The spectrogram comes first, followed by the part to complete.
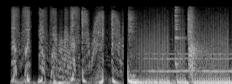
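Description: Electronic intro music opening with a quick run of DJ record scratches for about a second, then a heavy bass note held under a steady tone.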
